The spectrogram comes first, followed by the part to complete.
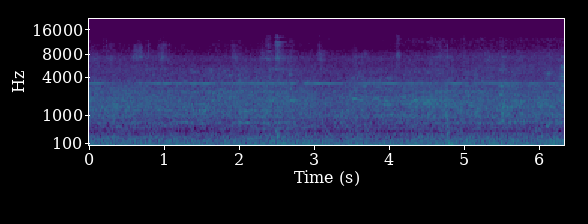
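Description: Car driving at low speed, a steady low rumble of engine and road noise.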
